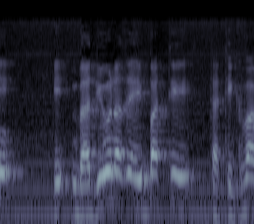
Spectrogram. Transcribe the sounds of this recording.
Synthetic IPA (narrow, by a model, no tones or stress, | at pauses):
bɐd̪ɪjunɐsɛɪbːɐt̪ːɪ | t̪ɐt̪ɪkːɪfɐ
